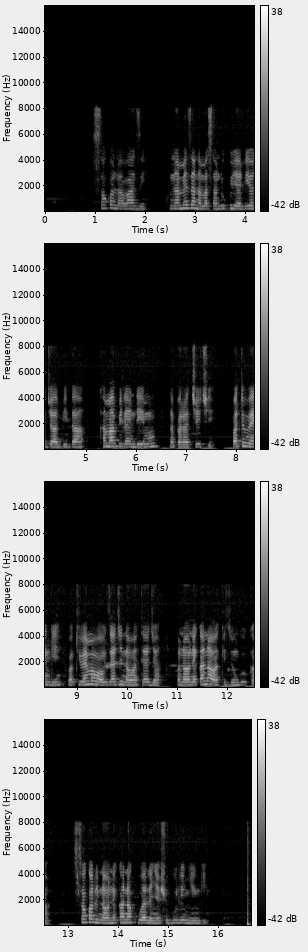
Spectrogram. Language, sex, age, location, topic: Swahili, female, 25-35, Nairobi, finance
